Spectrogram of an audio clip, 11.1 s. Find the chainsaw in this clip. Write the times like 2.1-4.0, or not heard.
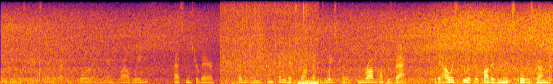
not heard.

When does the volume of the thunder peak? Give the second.
6 s.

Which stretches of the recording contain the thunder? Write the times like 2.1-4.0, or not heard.
4.3-6.4.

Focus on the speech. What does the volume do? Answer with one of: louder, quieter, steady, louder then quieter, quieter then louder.
louder.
